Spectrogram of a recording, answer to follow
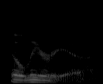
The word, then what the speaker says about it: Illyria: my pronunciation uh Elyria Hilaria how do you spell it i l l y r i a Illyria I'll go with Illyria up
